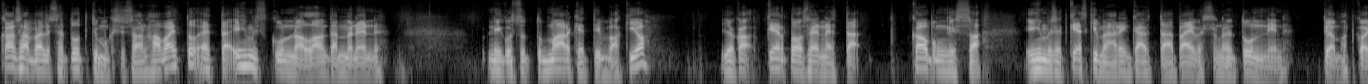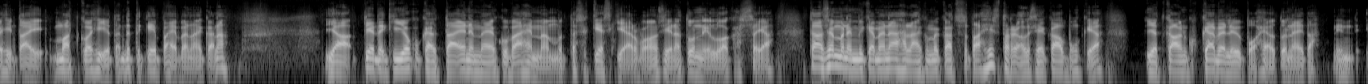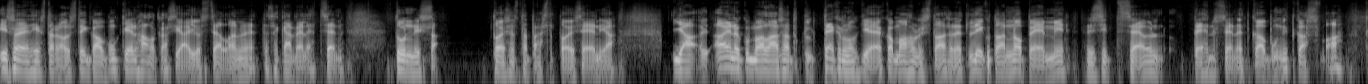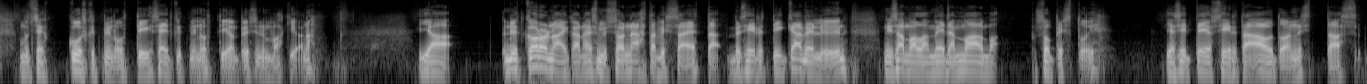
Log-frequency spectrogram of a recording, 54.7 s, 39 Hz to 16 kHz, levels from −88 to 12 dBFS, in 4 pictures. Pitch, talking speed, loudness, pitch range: 105 Hz, 145 wpm, -21 LUFS, 100-115 Hz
